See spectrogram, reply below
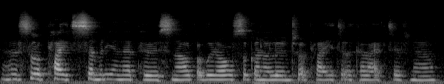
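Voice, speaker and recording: A middle-aged woman giving an intuitive tarot reading in a musing, halting way with many fillers. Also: medium pitch, completely flat delivery, dark tone, a little hiss or hum, low-quality recording. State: coughing at times. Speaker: tarot reader.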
